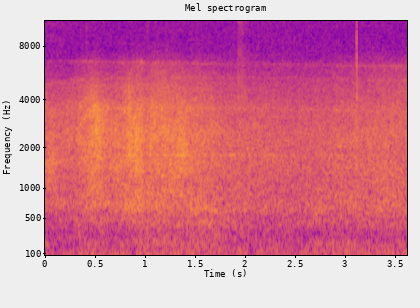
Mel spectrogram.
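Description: A Mitsubishi Challenger 850 business jet lands at London Stansted Airport with reverse thrust deployed, a loud, steady broadband engine roar that swells slightly and then holds.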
